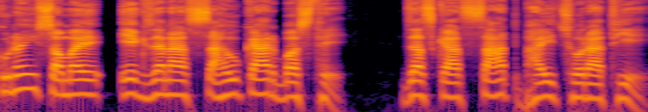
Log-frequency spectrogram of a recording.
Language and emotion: Nepali, neutral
